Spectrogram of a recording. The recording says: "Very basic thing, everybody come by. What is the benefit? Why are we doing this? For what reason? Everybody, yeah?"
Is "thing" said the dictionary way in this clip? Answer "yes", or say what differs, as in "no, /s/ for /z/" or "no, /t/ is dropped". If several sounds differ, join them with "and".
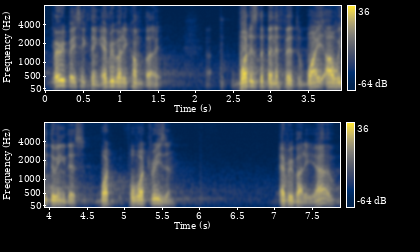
yes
